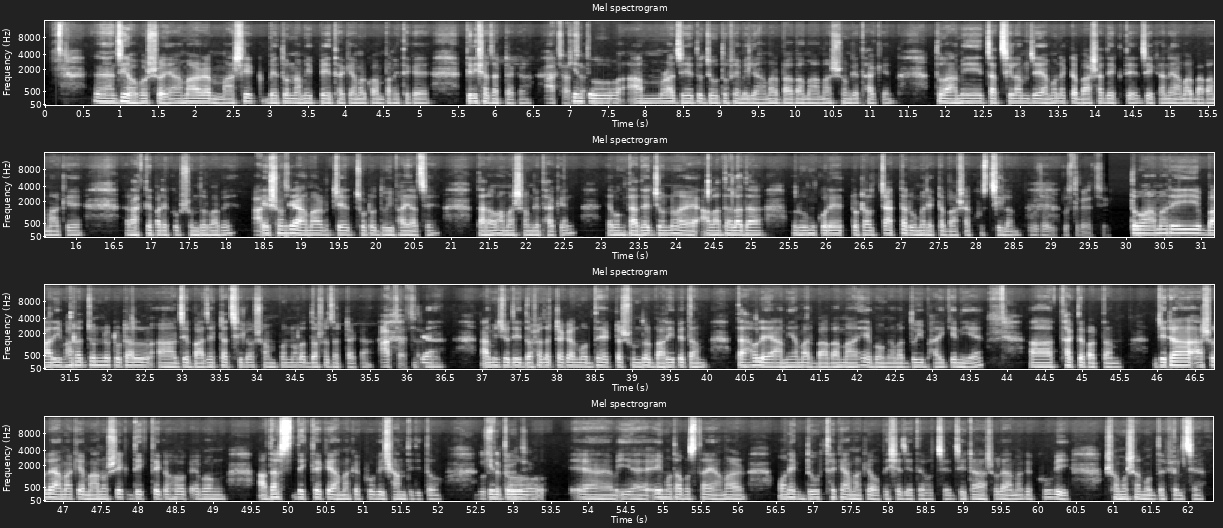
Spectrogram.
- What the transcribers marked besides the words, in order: static; horn; tapping; in English: "others"; "অফিসে" said as "অপিসে"; "ফেলছে" said as "ফেলচে"
- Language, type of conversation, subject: Bengali, advice, নতুন জায়গায় সাশ্রয়ী বাসা খুঁজে পাচ্ছেন না কেন?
